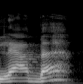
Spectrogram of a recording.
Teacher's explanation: while speaking, we do not pronounce the ta, we pronounce a ha sound. So we say لعبة instead of saying لعبت.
